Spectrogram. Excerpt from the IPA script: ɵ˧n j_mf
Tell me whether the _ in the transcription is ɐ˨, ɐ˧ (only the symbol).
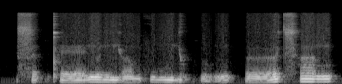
ɐ˨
